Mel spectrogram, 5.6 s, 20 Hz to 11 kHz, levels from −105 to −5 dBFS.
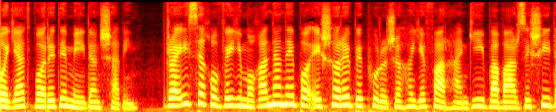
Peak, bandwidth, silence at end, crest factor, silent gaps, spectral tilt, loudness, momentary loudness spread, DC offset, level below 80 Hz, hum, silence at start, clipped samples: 0 dBFS; 10.5 kHz; 0 s; 16 dB; none; -5.5 dB/octave; -17 LUFS; 8 LU; under 0.1%; -42 dBFS; none; 0 s; under 0.1%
